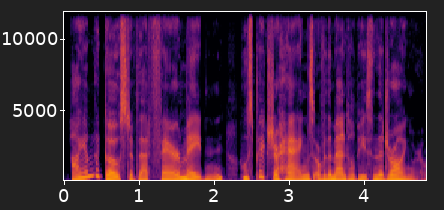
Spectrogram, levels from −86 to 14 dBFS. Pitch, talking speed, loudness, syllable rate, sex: 235 Hz, 225 wpm, -16 LUFS, 6.3 syllables/s, female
